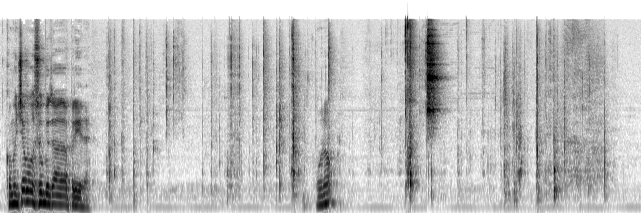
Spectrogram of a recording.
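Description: Plastic packaging crinkles as it is handled.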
